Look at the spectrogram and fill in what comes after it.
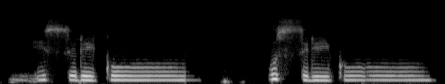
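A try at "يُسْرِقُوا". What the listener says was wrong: উ, ইয়া পেশ কি উ হয়? ইয়া পেশ কি হয়? হ্যাঁ, ইউস না ইউস?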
